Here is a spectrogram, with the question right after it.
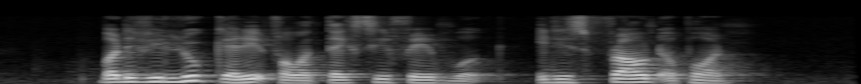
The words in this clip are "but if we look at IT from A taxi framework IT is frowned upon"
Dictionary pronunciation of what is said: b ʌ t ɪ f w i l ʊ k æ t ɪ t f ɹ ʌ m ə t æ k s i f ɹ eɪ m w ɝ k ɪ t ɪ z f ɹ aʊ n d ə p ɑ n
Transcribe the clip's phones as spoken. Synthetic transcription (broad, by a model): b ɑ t ɪ f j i l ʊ k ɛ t ɪ t f ɹ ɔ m ə t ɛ k s i f ɹ eɪ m w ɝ k ɪ t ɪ s f ɹ aʊ n d ə p ɑ n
